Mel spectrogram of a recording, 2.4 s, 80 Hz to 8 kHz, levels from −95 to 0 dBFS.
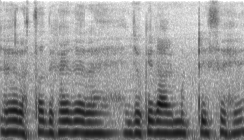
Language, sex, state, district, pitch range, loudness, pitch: Hindi, female, Bihar, Lakhisarai, 185-195 Hz, -15 LUFS, 190 Hz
